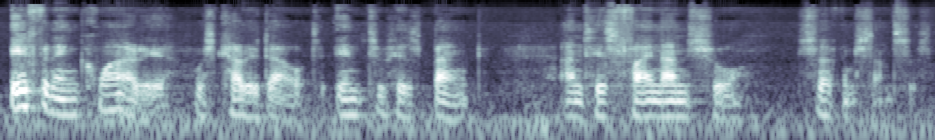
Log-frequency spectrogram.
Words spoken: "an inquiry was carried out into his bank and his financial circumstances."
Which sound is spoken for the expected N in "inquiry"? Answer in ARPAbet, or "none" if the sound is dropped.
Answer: N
